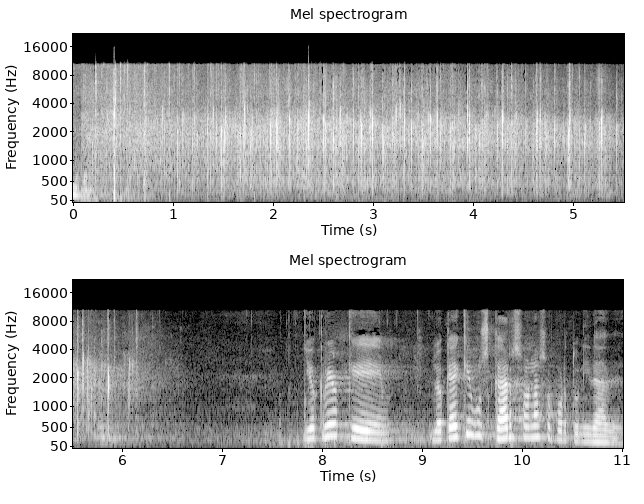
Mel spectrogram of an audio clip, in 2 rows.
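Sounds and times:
large audience applauding: 0.0 - 6.5.

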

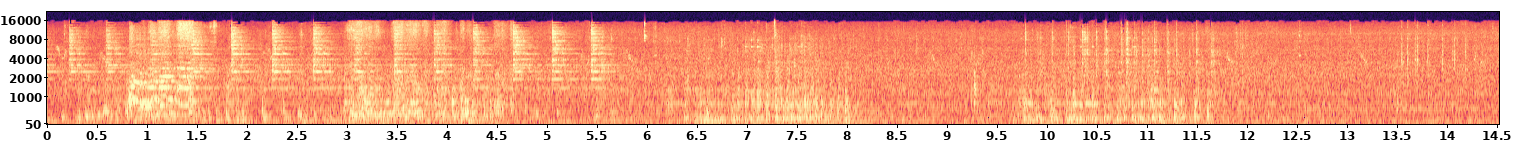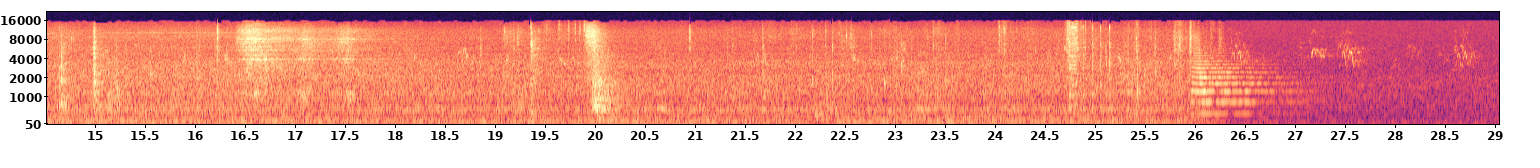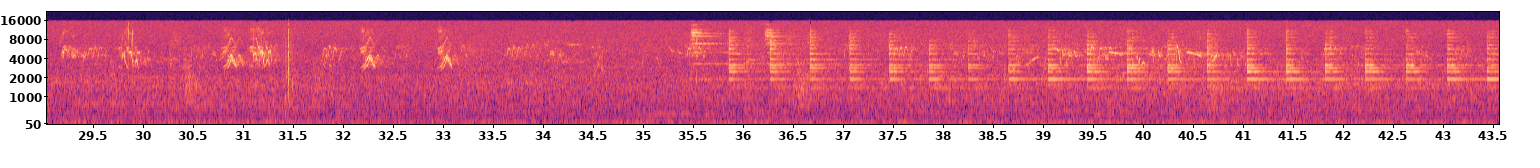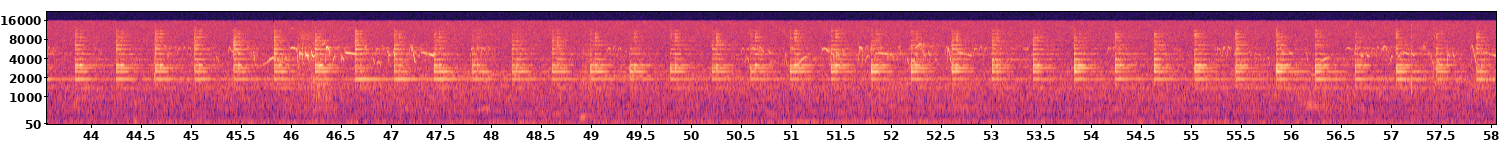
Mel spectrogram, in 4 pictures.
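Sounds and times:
level crossing warning bell: 35.5 - 58.0.

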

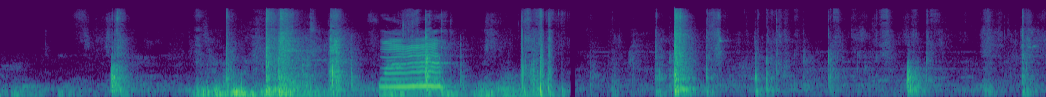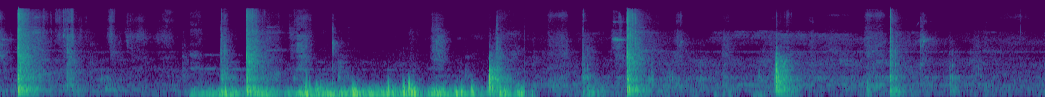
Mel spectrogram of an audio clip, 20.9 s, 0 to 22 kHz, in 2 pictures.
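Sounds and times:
ball hitting floor and cage: 1.0 - 1.4, 2.0 - 4.6, 6.5 - 8.4, 9.0 - 11.3, 12.6 - 13.4, 15.3 - 17.3, 18.2 - 20.1.

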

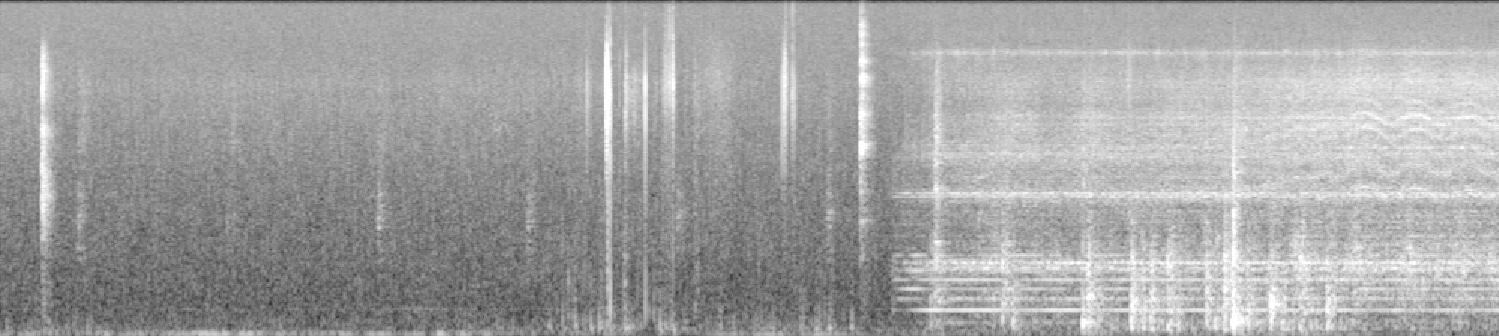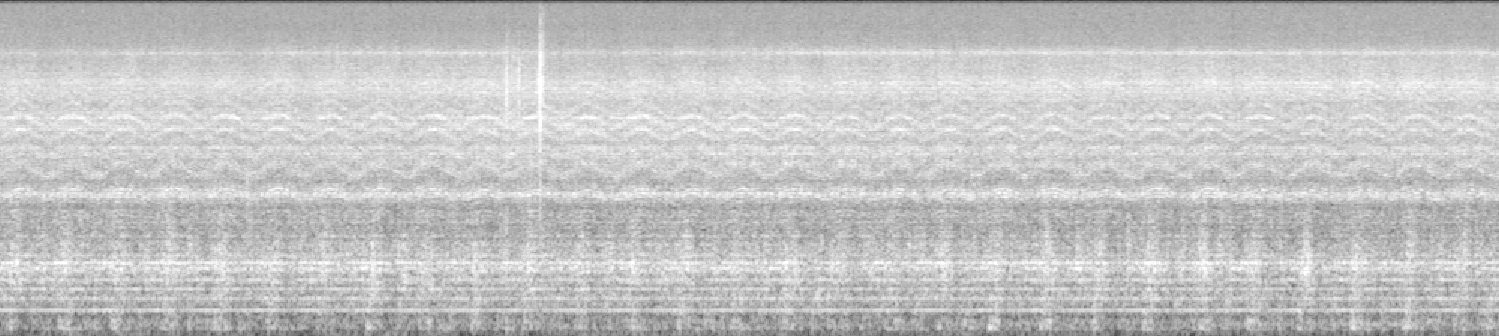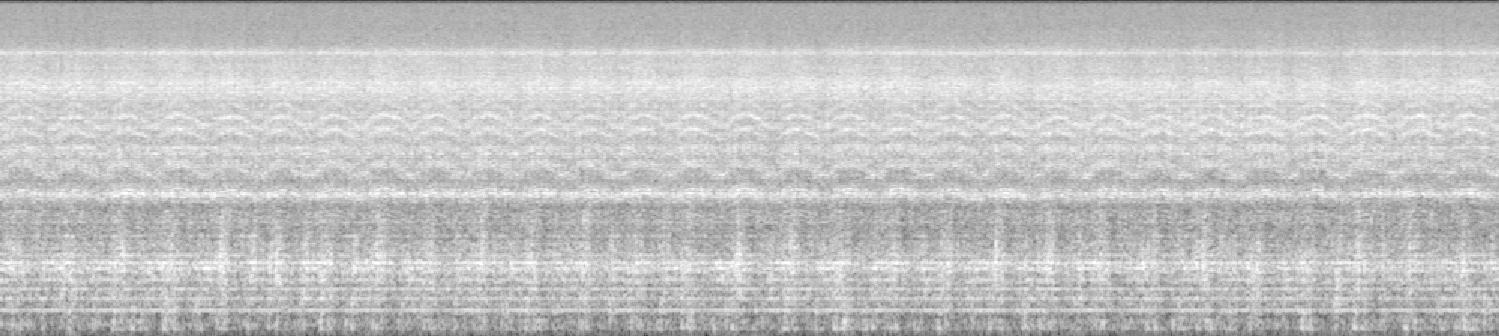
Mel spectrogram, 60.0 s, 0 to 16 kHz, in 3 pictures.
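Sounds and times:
washing machine drum whirring: 11.9 - 59.9
drum knocks: 14.4 - 18.0.

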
